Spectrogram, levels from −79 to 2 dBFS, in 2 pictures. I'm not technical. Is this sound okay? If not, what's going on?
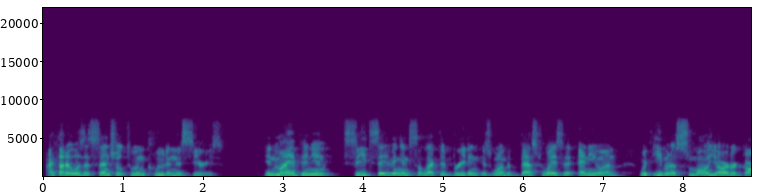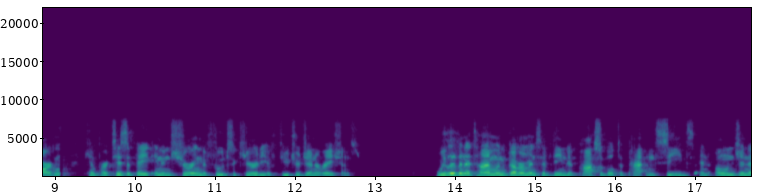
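No. Around 9.05 to 9.12 s there are lost AMR speech frames. A short gap, consistent with two dropped frames, was filled by the phone's decoder, causing the speech to drop briefly to near silence.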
